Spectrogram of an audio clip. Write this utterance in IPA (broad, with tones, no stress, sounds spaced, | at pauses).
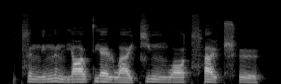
t͡s ə˨˩ n i˧˥ n ə˨˩ n j ɑ˧˥ ʊ̯ t̪ j ɛ˥˩ ɻ w a˨˩ ɪ̯ t͡ɕ i˥˩ ŋ n̪ w ɔ˧˥ t͡sʰ a˥˧ ɪ̯ ʈ͡ʂʰ ɻ̩˥˩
